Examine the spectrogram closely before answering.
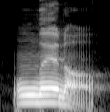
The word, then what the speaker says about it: little: So we pronounce that as a d, a soft D, little, little.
